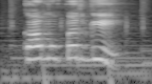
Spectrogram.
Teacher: Kamu pergi itu sebuah pertanyaan dengan nada yang naik. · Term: intonasi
